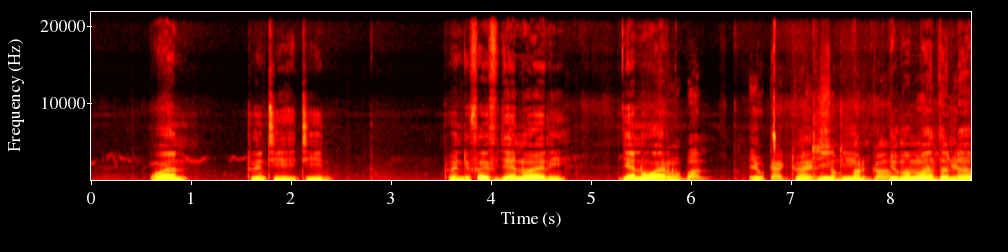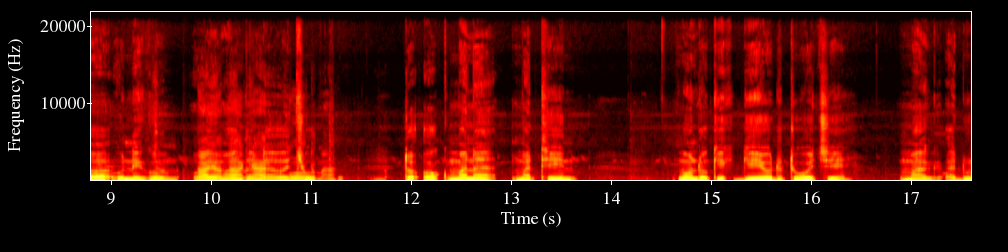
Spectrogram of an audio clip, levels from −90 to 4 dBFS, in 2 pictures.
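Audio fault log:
No faults were heard anywhere in this recording.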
